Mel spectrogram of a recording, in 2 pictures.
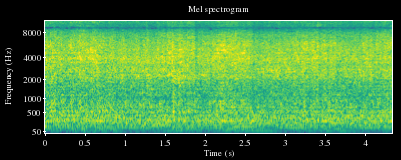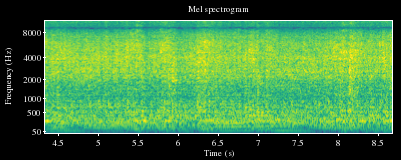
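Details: MGB sat for 15 years, run in the garage on a gravity-fed fuel tank after the carburetors were removed: loud, even engine drone holding steady with no knocks, misses or surging; runs normally.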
